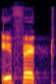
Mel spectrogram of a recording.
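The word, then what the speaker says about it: effect: दोनों का प्रोनाउंसिएशन भी थोड़ा सा डिफरेंट है। जो ई से स्टार्ट हो रहा है उसे आप इफेक्ट पढ़ेंगे, और जो ए से स्टार्ट हो रहा है उसको आप अफेक्ट पढ़ेंगे।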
